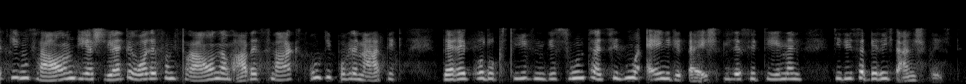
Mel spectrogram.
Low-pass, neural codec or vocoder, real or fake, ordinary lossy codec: 5.4 kHz; codec, 16 kHz, 2 kbps, FreqCodec, smaller model; fake; none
